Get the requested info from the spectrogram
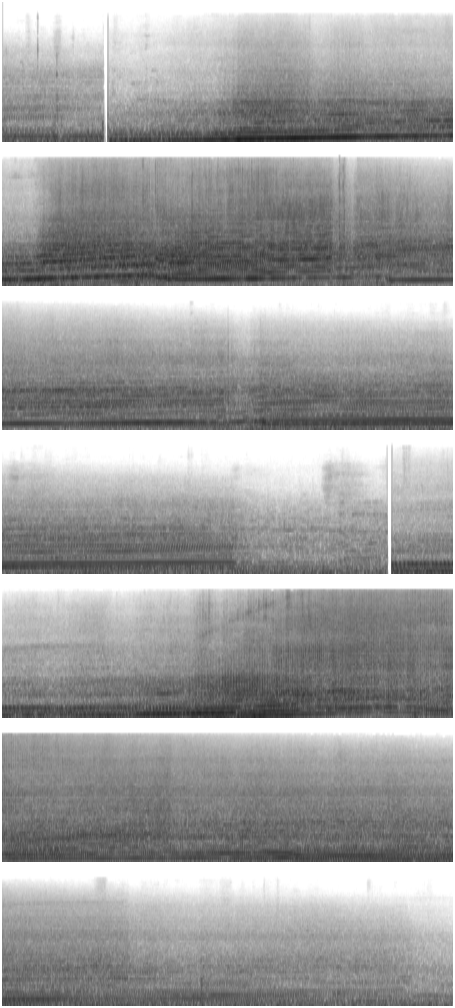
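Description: Race cars at full throttle in roll races, engines climbing in pitch and dropping back at each upshift. There are two runs, the second starting just past halfway after a brief lull.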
